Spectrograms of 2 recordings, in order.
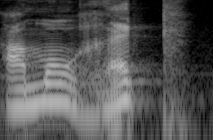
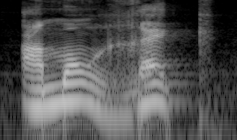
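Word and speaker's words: Amon-Rê: Donc ça, c'est, on va dire en égyptien ancien, qui est devenu aujourd'hui rec, qui est la bonne prononciation. C'est Amon rec. Amon rec.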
